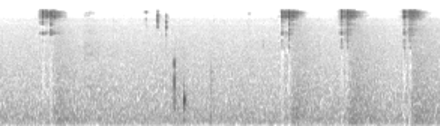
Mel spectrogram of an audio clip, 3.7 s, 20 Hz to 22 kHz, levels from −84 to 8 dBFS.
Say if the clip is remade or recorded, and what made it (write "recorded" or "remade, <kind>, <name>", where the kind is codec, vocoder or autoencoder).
remade, vocoder, BigVGAN v2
